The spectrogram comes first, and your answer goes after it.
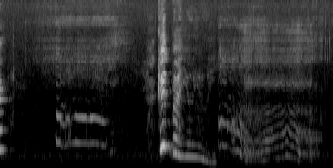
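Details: Kiku, a pet dog indoors, protests its owner leaving the house: a level whine held for a second, a loud sliding cry that falls steeply in pitch, then wavering, warbling whimpers. Faint speech sits at the edges.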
